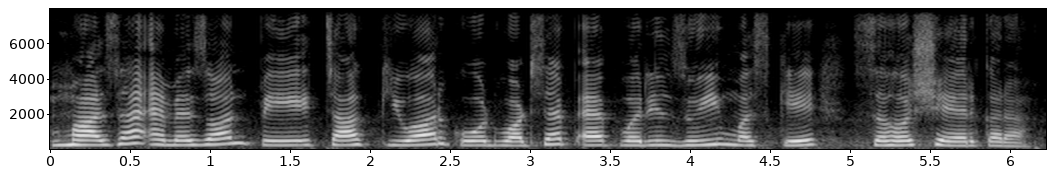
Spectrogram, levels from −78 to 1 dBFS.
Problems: constant background noise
